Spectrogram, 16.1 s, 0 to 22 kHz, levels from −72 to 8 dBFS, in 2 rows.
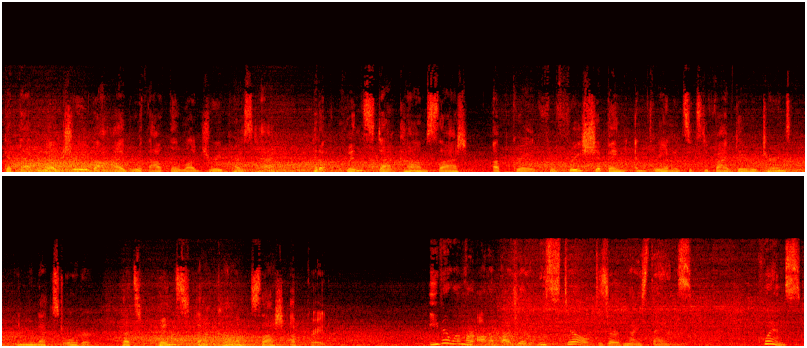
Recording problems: rain or running water; loud; throughout; 2 dB below the speech

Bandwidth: 14 kHz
